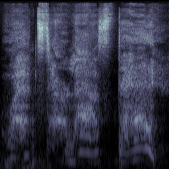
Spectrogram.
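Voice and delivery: high, drawn-out stage whisper; loud whisper. Retold or imitated. Coworker who can't whisper asks, exaggerated loud whisper. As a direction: whisper like someone who doesn't know how. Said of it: "like the whisper loud".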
